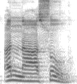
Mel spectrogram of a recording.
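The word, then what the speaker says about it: النَّاس: And when you pronounce them together, it becomes an-nasu. Al is not pronounced.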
